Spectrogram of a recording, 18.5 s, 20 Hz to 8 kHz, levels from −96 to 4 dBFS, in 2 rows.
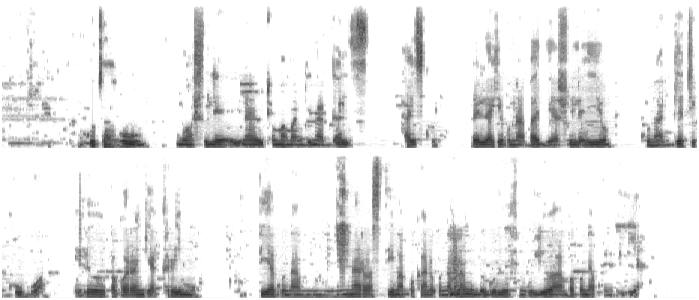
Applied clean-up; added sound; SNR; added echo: none; none; none; none.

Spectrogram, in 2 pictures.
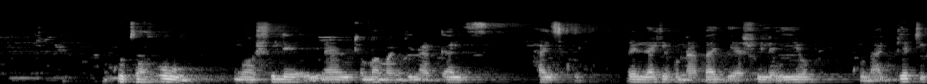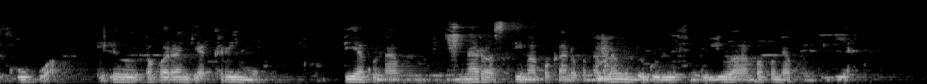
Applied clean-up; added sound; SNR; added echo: none; none; none; reverberation time 0.7 s.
